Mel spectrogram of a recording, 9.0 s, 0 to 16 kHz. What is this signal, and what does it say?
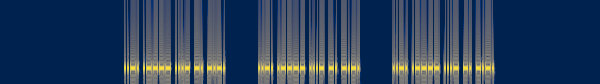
Morse code, heard as a keyed tone, about 49 wpm, 700 Hz. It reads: F1VNC F1VNC F1VNC
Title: DXCC-100 Call Signs - 5 Characters - Repeated 3x - 50wpm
